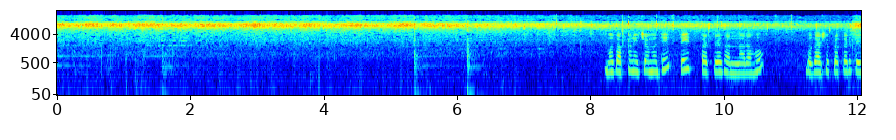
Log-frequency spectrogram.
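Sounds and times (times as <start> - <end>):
metal spatula scraping a pan: 0.0 - 3.7
onions sizzling in hot oil: 0.0 - 12.0.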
